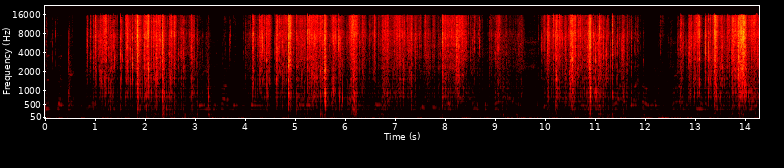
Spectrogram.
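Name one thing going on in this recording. Foil card packs crinkle and tear in someone's hands.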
